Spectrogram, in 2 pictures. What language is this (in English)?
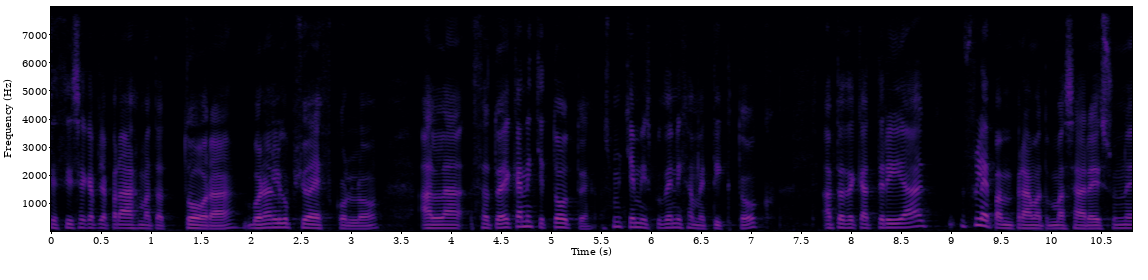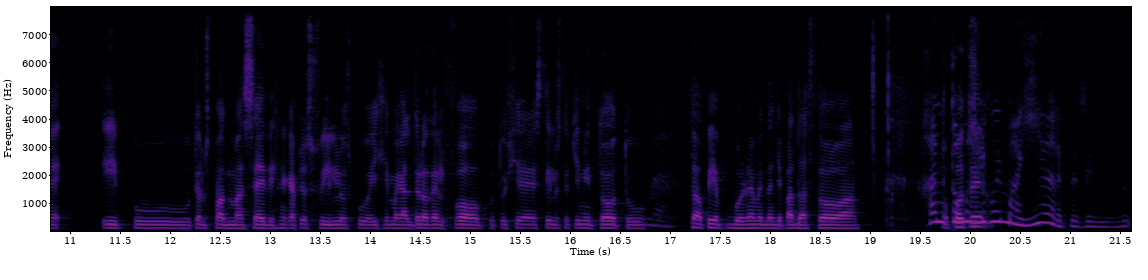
Greek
